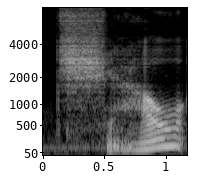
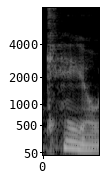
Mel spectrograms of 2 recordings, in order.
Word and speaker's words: Chao: It's pronounced like chow, I believe. Oh. It's not pronounced like KO, it's pronounced like chow.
